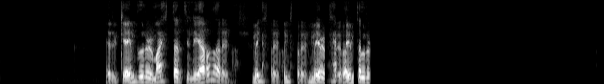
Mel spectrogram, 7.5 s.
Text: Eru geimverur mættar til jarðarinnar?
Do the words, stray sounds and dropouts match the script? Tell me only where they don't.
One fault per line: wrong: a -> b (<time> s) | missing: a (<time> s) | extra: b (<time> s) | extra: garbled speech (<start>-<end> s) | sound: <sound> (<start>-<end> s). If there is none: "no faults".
extra: garbled speech (3.1-4.6 s)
